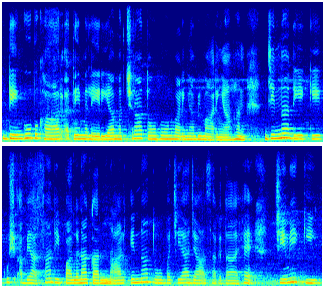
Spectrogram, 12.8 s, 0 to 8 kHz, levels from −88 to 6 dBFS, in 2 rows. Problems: constant background noise, background conversations at intervals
